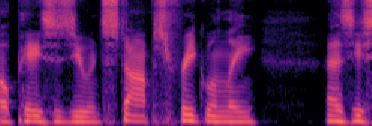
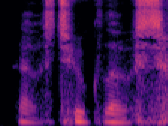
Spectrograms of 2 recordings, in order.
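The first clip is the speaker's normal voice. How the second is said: muttered under breath, lower and quieter; 3 semitones lower, 5 dB quieter than usual. A sergeant walks past one of the group after the action, under his breath. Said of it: "and under his breath he says".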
